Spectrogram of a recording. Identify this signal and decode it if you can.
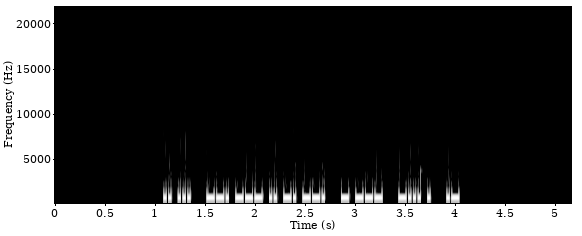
Morse code, heard as a keyed tone, about 50 wpm, 700 Hz. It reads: IS GOING TO BE A
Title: Sets of 5 Words 50wpm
